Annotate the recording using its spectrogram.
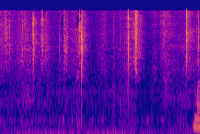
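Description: Small metal strap hooks and slide adjusters on a pinafore's straps clicking lightly as the straps are hooked onto the waistline, a handful of faint clicks.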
